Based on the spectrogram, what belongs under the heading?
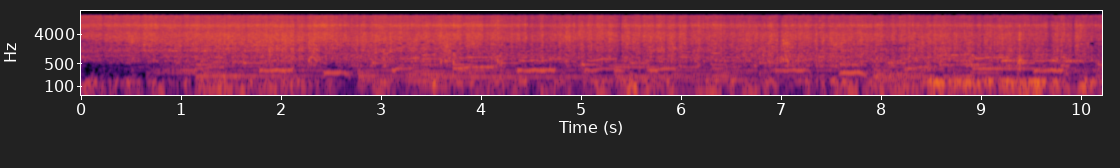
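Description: Raw shrimp sizzling loudly in hot margarine as they are tipped into a pan and stirred. Background music plays underneath.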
